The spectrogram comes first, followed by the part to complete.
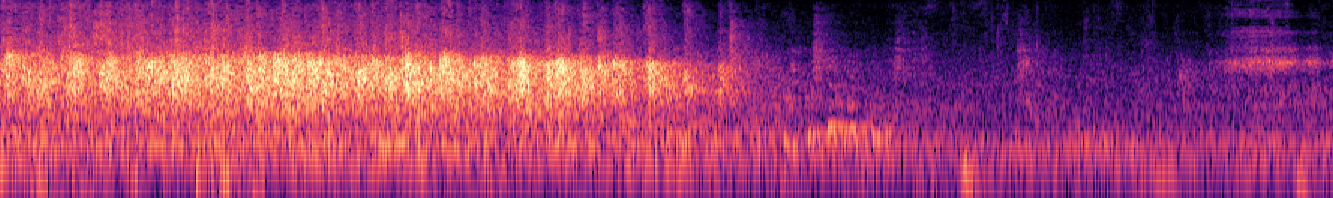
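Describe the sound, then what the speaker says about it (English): Audience at an official launch event for a medicinal cannabis permit programme gives sustained applause, loud and dense at first, then tapering off into quieter scattered claps. "she deserves another round of applause"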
